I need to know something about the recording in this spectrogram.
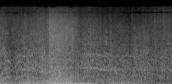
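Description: Wooden planks splinter and burst as cannonballs hit a ship.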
